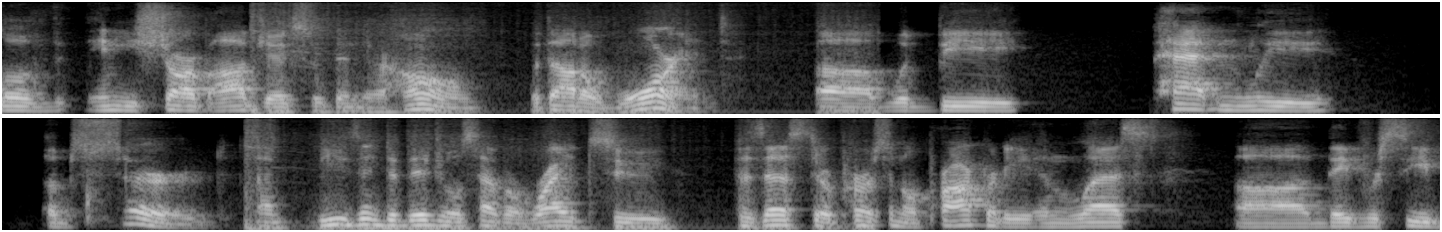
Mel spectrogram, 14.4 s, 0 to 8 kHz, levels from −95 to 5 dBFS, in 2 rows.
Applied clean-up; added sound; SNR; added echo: neural mask model RNNoise.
